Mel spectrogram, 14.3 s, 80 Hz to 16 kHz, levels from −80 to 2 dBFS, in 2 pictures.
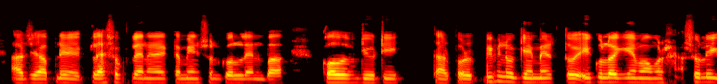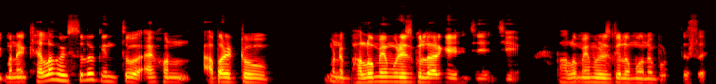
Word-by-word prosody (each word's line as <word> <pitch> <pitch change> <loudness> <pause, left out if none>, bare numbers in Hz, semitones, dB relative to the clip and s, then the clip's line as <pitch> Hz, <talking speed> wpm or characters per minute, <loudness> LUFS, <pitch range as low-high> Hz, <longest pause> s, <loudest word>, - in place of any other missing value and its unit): আর 130 - +2
যে 130 - -4
আপনি 135 - -4 0.3
Clash 130 0 +2
of 135 - -12
Clan 135 -1 +4
এর 135 - +2
একটা - - -5
মেনশন 130 0 -3
করলেন 130 0 -1
বা 120 - +3 0.5
Call 140 - +5
of 135 - -11
Duty 130 0 -3 0.4
তারপর 125 -1 -2 0.2
বিভিন্ন 165 0 -2
গেমের 140 0 +1
তো - - -2 0.2
এগুলা 150 +1 +2
গেম 145 0 +2
আমার 135 0 -5 0.2
আসলেই 150 -1 -1
মানে 155 - +2
খেলা 165 +6 +4
হয়েছিল 205 +1 -2
কিন্তু 165 -2 -5 0.2
এখন 155 -1 -4 0.4
আবার - - +5
একটু 150 +1 -1 0.8
মানে - - -2
ভালো 145 +2 +5
মেমোরিজ 165 -1 +7
গুলো 150 -1 +6
আরকি 150 0 +6 0.2
জী, 135 - -4 0.2
জী - - -7 0.5
ভালো 145 0 -3
মেমোরিজ 150 -1 +1
গুলা 140 -2 +2
মনে 130 -1 -3
পড়তেছে। 125 - -13
145 Hz, 170 wpm, -25 LUFS, 135-155 Hz, 0.8 s, মেমোরিজ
